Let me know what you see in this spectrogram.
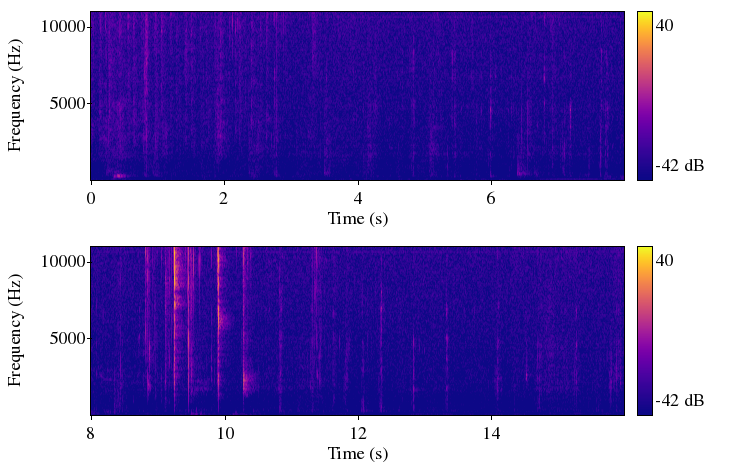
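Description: A person chewing and eating a meal close to the microphone, with wet mouth sounds and small scattered clicks. A burst of louder, sharper clicks comes about nine to ten seconds in.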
